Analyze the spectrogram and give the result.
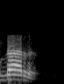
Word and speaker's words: lattice: You you was talking about he drew this crystal crystal Maddox, is that the pronunciation? Crystal lattice. Lattice. L A T T I C E.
